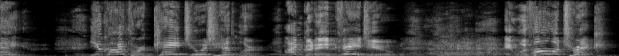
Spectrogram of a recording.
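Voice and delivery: hammed-up screaming dictator; Putin. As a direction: yell the threats in a shrill mock rage.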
